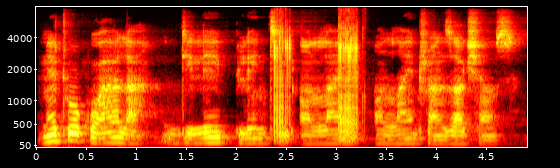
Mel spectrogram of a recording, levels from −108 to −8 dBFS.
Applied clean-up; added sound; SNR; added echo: none; Fart; -1 dB; reverberation time 0.4 s.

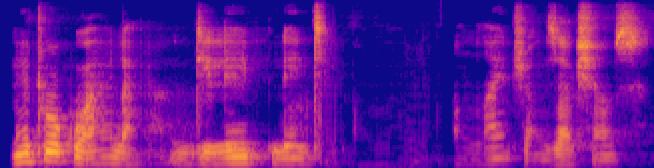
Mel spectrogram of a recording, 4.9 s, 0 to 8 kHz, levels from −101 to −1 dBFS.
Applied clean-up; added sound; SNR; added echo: neural mask model DeepFilterNet 3.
